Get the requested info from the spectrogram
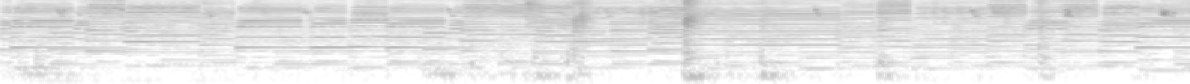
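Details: Background music with sustained reedy, wind-instrument tones and shifting chords plays throughout, with no animal sounds heard.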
